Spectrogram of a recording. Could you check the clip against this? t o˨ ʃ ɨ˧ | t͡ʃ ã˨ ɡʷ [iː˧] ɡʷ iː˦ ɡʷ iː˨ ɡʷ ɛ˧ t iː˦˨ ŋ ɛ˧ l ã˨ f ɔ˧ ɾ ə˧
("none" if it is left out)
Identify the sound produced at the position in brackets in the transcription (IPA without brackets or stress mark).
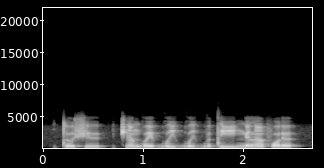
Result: eː˧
